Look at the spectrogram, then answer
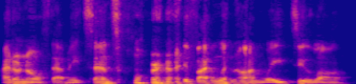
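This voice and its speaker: A man explaining technical standards in a panel discussion as a consultant, in a halting, self-correcting way. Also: medium pitch, a bit bright.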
